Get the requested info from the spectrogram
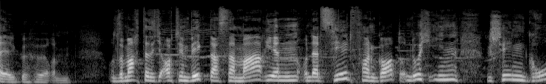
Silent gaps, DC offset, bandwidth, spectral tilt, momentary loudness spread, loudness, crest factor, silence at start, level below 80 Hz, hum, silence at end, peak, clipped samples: none; under 0.1%; 15.5 kHz; -5 dB/octave; 13 LU; -19 LUFS; 18 dB; 0 s; -64 dBFS; none; 0 s; 0 dBFS; under 0.1%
